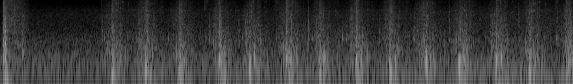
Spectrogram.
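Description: Footsteps crunch steadily on a grassy dirt path.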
